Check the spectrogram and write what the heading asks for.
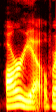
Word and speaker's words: Arielle: And I would just love to ask you, how do you pronounce A-R-I-E-L-L-E? – I was going to ask you the same question, so this is perfect. I go Arielle, but I think you do Arielle, right? – No, I do Arielle.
